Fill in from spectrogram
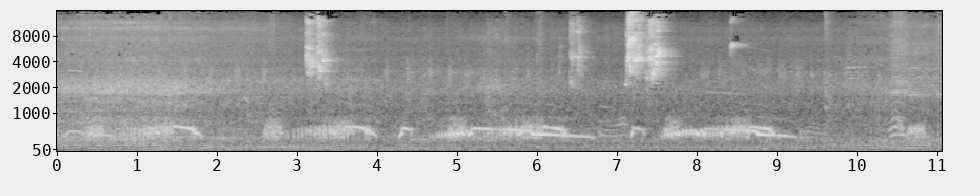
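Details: Cooing Barbary dove, white and brown birds compared: repeated low, hollow, drawn-out coos, each lasting over a second and ending in a slight upturn, with brief sharp chirps and rustling scattered among them.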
